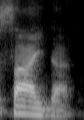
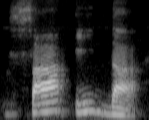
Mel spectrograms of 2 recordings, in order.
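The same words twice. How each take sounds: First: The a and i merge into one syllable. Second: The a and i are in separate syllables. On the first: The speaker calls it wrong. "eu não falo saída" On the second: The speaker calls it right. "eu separo"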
